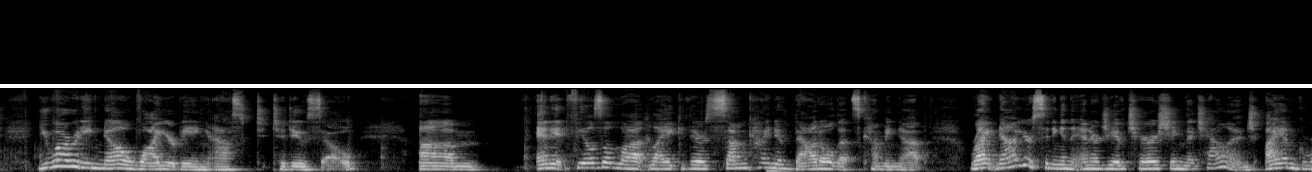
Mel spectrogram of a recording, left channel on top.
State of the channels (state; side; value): silent; left; digital silence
